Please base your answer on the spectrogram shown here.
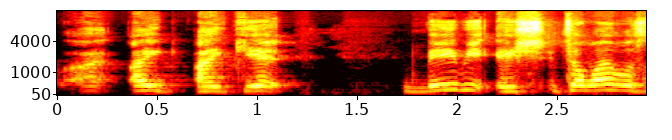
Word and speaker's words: Delilah: I just read I just read strong it's Delila so just so you know just don't don't even don't use your own name wrong and if anyone that's what that is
